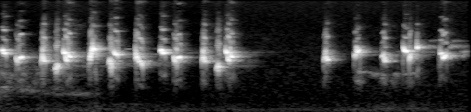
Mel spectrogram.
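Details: Yellow-vented bulbul singing to tutor caged birds: a fast burst of bubbly chirped notes, then nearly a second of silence, then a sparser string of whistled chirps resumes.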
